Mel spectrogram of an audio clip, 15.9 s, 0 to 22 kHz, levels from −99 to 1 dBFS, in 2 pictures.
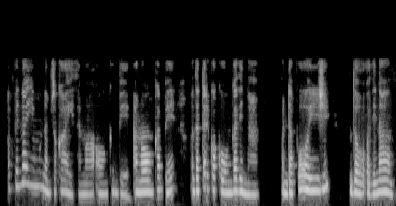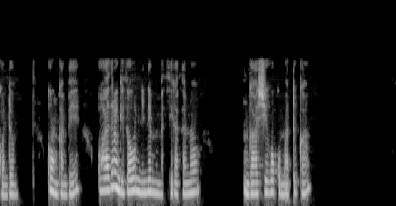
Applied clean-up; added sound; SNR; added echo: none; none; none; none.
